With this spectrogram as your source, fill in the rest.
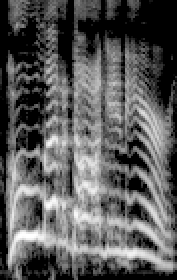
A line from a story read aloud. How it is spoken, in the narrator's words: he kept on shouting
